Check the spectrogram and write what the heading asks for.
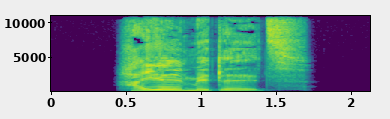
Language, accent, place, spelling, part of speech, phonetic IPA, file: German, Germany, Berlin, Heilmittels, noun, [ˈhaɪ̯lˌmɪtl̩s], De-Heilmittels.ogg
- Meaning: genitive of Heilmittel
